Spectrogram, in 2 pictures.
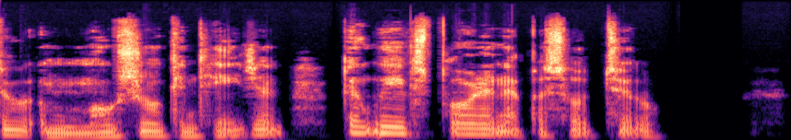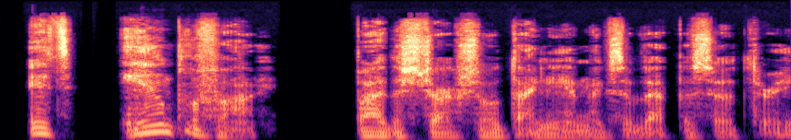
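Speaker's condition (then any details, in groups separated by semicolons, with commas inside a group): No condition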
